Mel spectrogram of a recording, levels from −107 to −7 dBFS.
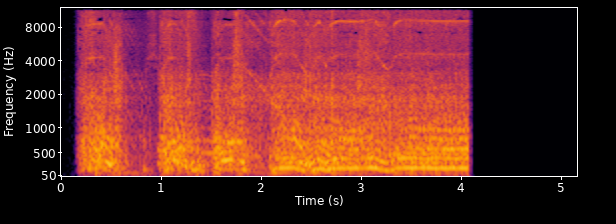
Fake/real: real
